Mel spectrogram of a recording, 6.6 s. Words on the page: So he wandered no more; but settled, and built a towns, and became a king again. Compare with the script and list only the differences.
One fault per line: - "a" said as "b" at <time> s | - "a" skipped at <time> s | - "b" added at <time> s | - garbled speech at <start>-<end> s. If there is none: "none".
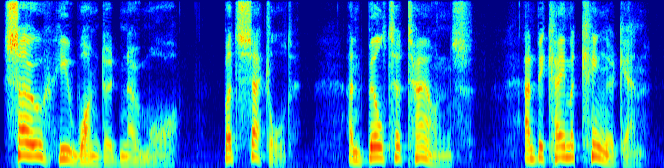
none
